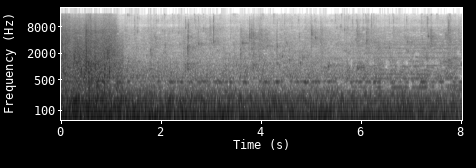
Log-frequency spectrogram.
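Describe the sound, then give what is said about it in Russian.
Rushing, churning water floods a train carriage inside a tunnel as it rises quickly after the carriage crashes into the tunnel edge. A loud, dense burst fills the first second, then a steady roar of moving water continues without voices. “Вода доходит до окон. Вагон врезается в край тоннеля. Вода быстро поднимается.”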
